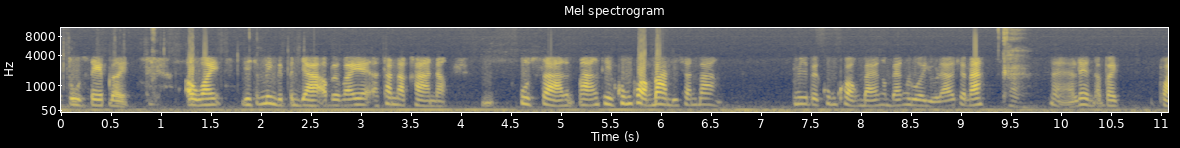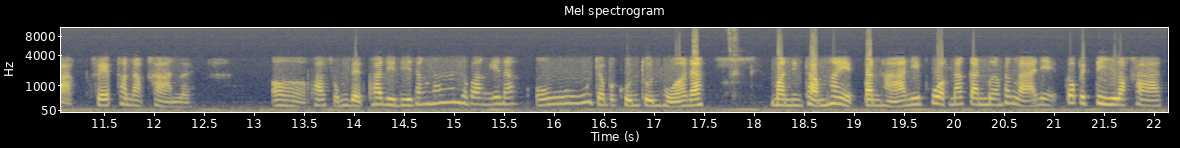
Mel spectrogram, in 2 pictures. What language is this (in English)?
Thai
